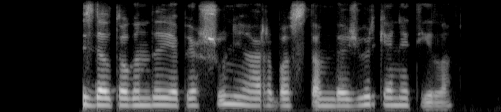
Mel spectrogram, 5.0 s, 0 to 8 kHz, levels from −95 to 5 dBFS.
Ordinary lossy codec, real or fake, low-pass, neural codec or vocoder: Opus, 24 kbps; real; 7.2 kHz; none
